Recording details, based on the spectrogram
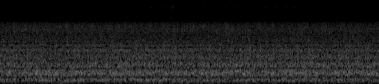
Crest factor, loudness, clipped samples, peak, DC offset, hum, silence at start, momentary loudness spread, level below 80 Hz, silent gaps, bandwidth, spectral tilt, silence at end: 14 dB; -43 LUFS; under 0.1%; -30 dBFS; under 0.1%; none; 0 s; 0 LU; -70 dBFS; none; 16.5 kHz; -2.5 dB/octave; 0 s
